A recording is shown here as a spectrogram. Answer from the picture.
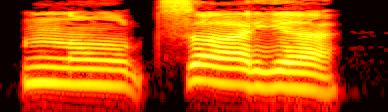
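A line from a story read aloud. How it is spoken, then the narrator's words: Unhappy moan. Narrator (Russian): несчастным тоном простонал принц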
